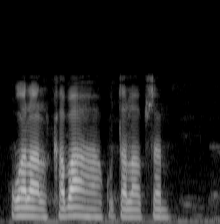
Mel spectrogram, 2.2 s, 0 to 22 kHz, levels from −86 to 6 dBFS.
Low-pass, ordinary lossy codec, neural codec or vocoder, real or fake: 5.4 kHz; none; none; real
